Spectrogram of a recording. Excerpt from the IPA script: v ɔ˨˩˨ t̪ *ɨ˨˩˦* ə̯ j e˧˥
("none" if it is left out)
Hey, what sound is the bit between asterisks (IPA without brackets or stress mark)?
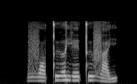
ɨ˧˥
